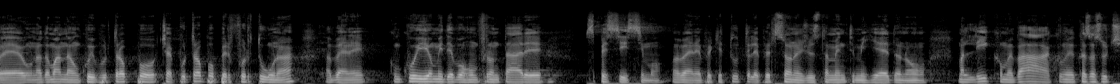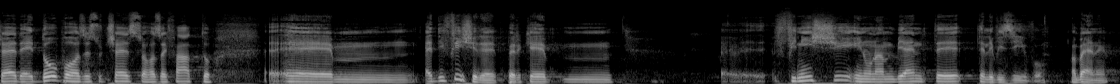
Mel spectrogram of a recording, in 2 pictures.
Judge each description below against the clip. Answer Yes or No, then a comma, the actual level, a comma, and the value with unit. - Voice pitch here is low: Yes, low, 115 Hz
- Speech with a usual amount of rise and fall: Yes, average, 3.5 semitones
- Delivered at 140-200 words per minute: Yes, average, 145 wpm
